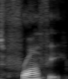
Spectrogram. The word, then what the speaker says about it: frothy: The word is frothy.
